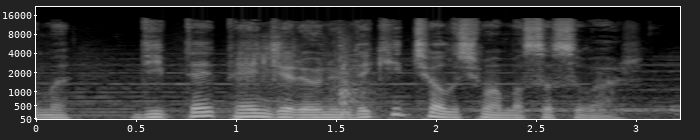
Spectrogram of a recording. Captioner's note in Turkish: Kapı kapanma sesi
